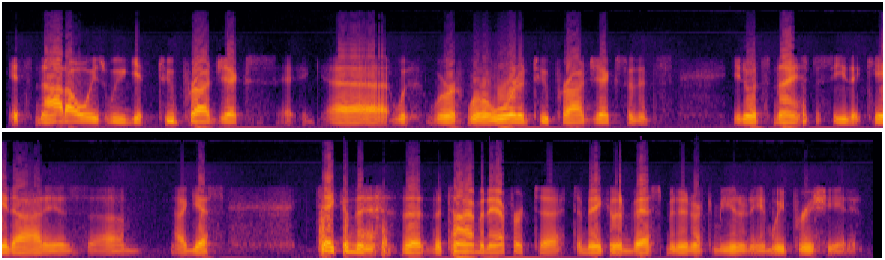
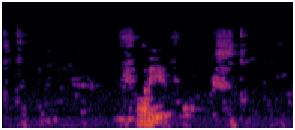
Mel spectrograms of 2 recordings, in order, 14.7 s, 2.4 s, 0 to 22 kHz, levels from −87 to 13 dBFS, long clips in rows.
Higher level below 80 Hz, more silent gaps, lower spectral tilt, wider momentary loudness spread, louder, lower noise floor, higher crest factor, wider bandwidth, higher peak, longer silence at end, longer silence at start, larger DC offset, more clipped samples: first, -52 dBFS vs -72 dBFS; neither; about the same, -5.5 dB/octave vs -6 dB/octave; second, 12 LU vs 25 LU; first, -14 LUFS vs -34 LUFS; second, -46 dBFS vs -60 dBFS; second, 14 dB vs 22 dB; first, 16 kHz vs 9.4 kHz; first, 0 dBFS vs -14 dBFS; second, 0.2 s vs 0.4 s; about the same, 0.05 s vs 0.15 s; neither; neither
